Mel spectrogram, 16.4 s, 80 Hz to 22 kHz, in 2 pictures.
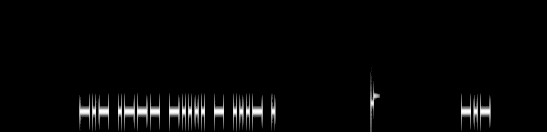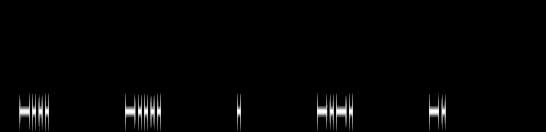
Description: Morse code, heard as a keyed tone, about 25 wpm, spaced as for 11 wpm, 700 Hz. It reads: KJ6TVE KB6ECN
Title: USA Call Signs - 6 Characters - 8x Character Spacing - 25wpm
